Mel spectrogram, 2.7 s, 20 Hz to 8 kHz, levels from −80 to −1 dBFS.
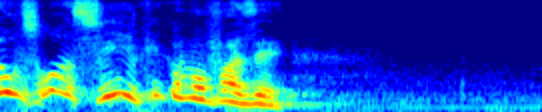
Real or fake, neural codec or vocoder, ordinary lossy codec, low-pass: real; none; none; none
